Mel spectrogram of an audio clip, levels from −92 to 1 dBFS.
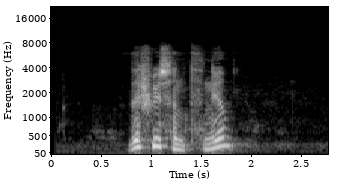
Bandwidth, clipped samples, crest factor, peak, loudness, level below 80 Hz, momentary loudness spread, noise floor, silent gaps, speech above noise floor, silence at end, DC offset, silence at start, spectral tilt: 7.6 kHz; under 0.1%; 18 dB; -4 dBFS; -20 LUFS; -58 dBFS; 8 LU; -65 dBFS; none; 45 dB; 0.95 s; under 0.1%; 0.75 s; -6 dB/octave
